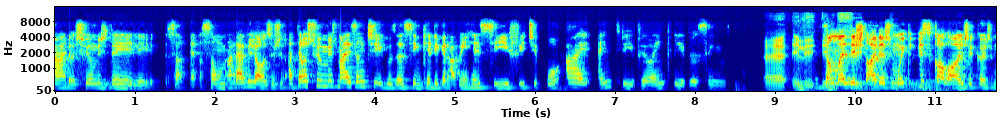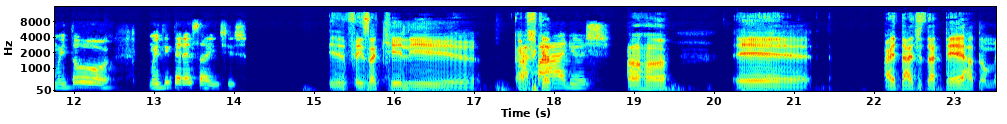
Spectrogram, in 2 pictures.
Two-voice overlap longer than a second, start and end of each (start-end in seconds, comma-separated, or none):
9.6-11.0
